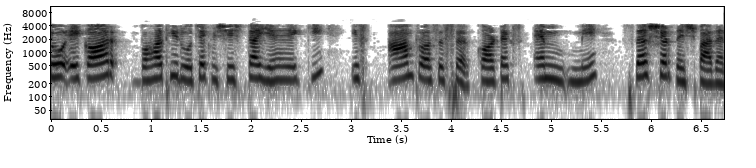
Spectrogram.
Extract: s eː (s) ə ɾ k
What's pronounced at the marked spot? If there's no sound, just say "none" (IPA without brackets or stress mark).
s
